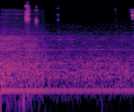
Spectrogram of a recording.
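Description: Near silence: room tone, with two faint clicks about half a second in.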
